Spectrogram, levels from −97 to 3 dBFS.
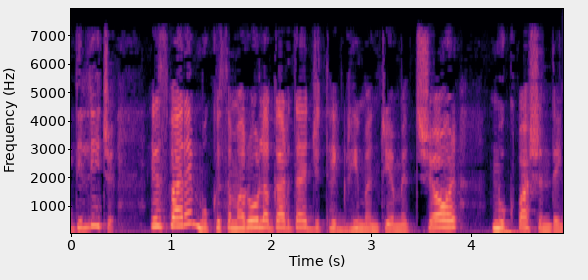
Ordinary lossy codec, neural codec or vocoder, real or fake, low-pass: AAC, 48 kbps; none; real; 7.2 kHz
